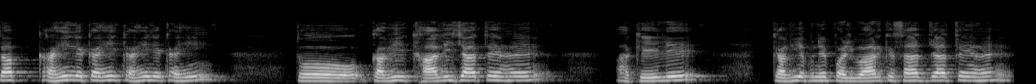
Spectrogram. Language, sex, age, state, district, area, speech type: Hindi, male, 60+, Uttar Pradesh, Jaunpur, rural, spontaneous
